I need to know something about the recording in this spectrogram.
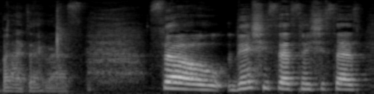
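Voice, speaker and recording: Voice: mid-range voice, very animated, normal speed, creaky, a bit bright. A young adult with an American accent telling stories to viewers in a sassy, slangy, conversational way. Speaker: vlogger. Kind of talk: casual storytelling to viewers.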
